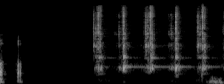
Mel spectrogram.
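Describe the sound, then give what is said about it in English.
A millennium clock starts to tick steadily and loudly. A pair of faint clicks and a short silence are followed by a fast run of sharp, even ticks. “I think we better check the time as the millennium clock has started to tick.”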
